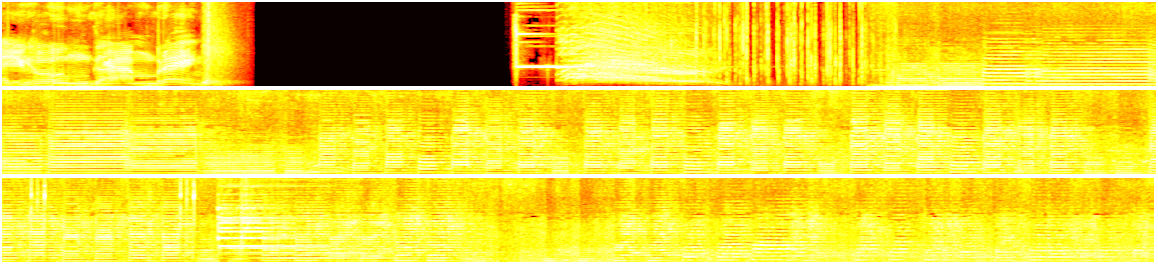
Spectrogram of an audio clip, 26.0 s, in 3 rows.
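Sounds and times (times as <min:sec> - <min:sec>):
multi-tone horn melody: 0:06.6 - 0:25.9.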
